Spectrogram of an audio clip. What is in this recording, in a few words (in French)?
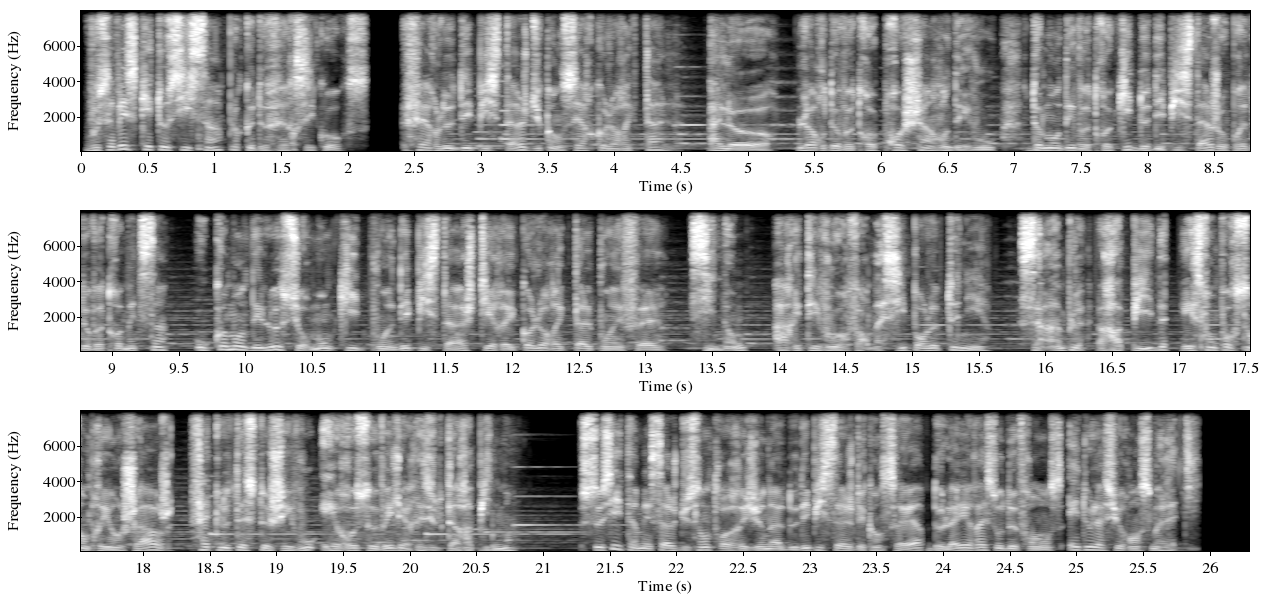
Radio; Depistage Cancer Colo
